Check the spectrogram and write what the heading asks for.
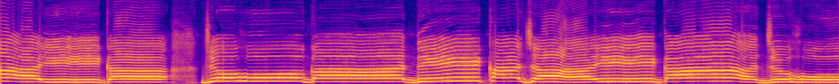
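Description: A boy singing a Hindi devotional bhajan solo and unaccompanied, drawing out long held vowel notes of about a second each with sliding, ornamented turns between them.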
